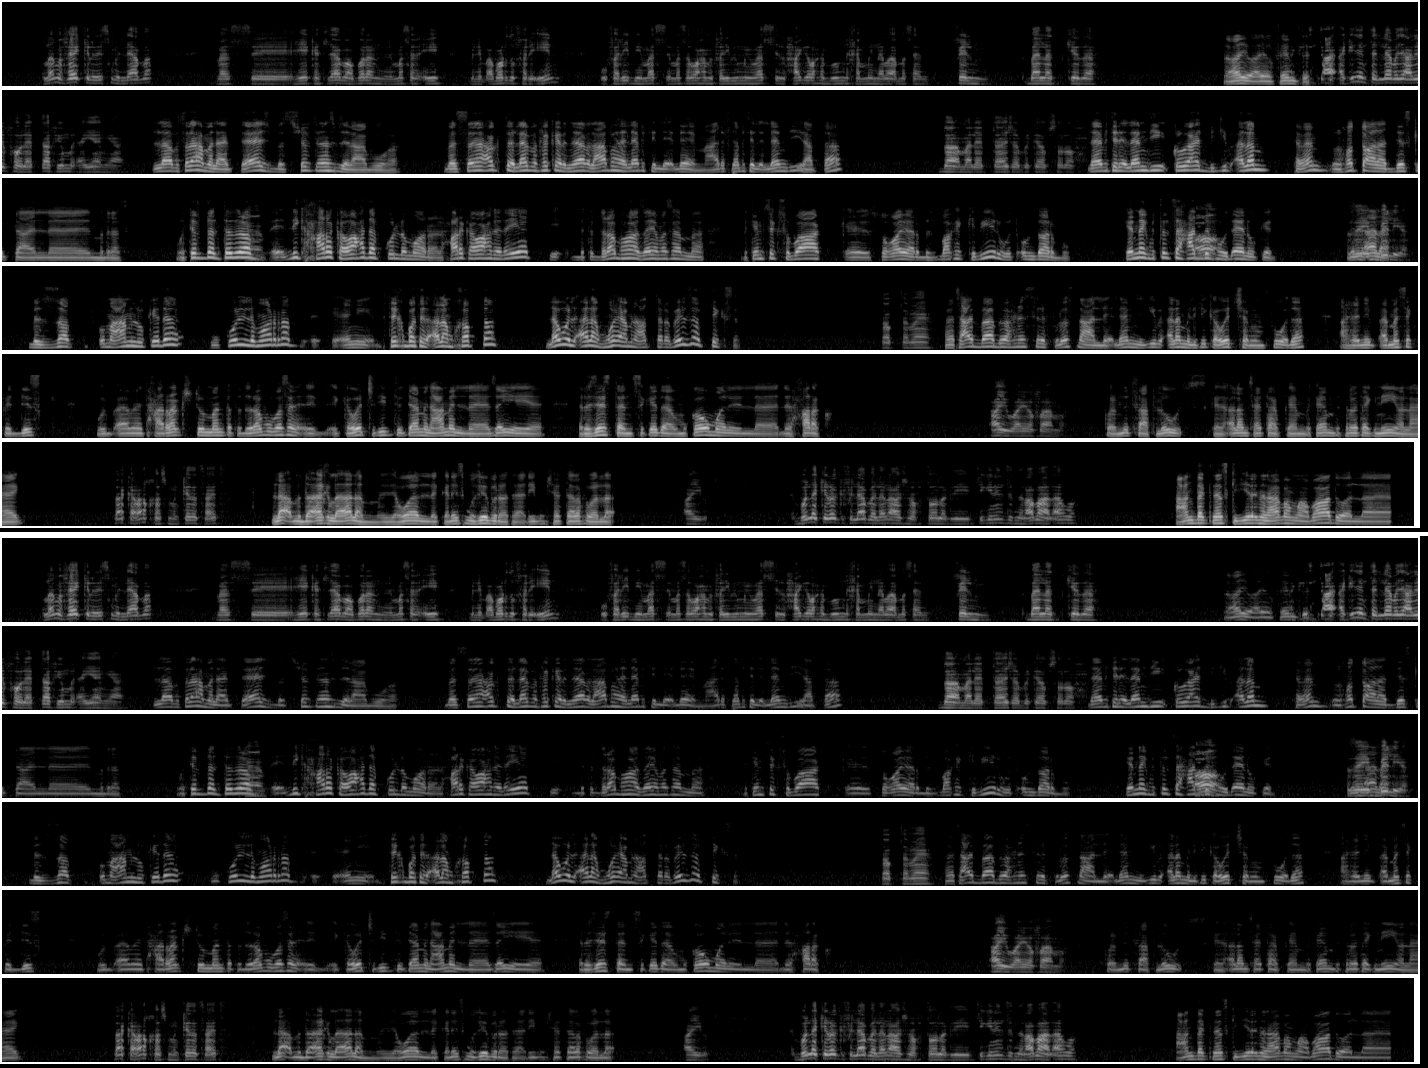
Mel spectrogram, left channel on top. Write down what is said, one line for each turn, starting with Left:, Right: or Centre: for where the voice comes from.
Centre: والله ما فاكر اسم اللعبه بس آه، هي كانت لعبه عباره عن مثلا ايه بنبقى برضو فريقين وفريق بيمثل مثلا واحد من الفريقين بيمثل الحاجه واحنا بنقوم نخمنها بقى مثلا فيلم بلد كده
Left: ايوه ايوه فهمتك
Centre: اكيد انت اكيد انت اللعبه دي عارفها ولعبتها في يوم من الايام يعني
Left: لا بصراحة ما لعبتهاش بس شفت ناس بيلعبوها بس انا اكتر لعبة فاكر ان انا بلعبها هي لعبة الاقلام عارف لعبة الاقلام دي لعبتها
Centre: لا ما لعبتهاش قبل كده بصراحه
Left: لعبة الاقلام دي كل واحد بيجيب قلم تمام ونحطه على الديسك بتاع ال- المدرسة وتفضل تضرب
Centre: تمام.
Left: ليك حركة واحدة في كل مرة الحركة واحدة ديت بتضربها زي مثلا ما بتمسك صباعك آه، الصغير بصباعك الكبير وتقوم ضربه كأنك بتلسع حد
Centre: آه،
Left: في ودانه كده من
Centre: زي
Left: القلم
Centre: البلية.
Left: بالظبط تقوم عامله كده وكل مرة ب... يعني بتخبط القلم خبطة لو القلم وقع من على الترابيزة بتكسب
Centre: طب تمام.
Left: انا ساعات بقى بنروح نصرف فلوسنا على الأقلام نجيب القلم اللي فيه كاوتشة من فوق ده عشان يبقى ماسك في الديسك ويبقى ما يتحركش طول ما انت تضربه مثلا ال- الكاوتشة دي بتعمل عامل آه، زي ريزيستنس كده مقاومة لل... للحركة
Centre: أيوه، أيوه فاهمك.
Left: كنا بندفع فلوس كان القلم ساعتها بكام بكام ب 3 جنيه ولا حاجة
Centre: لأ كان أرخص من كده ساعتها،
Left: لا ما ده اغلى قلم هو اللي كان اسمه زبرة تقريبا مش عارف تعرفه ولا لا
Centre: أيوه. باقول لك إيه رأيك في اللعبة اللي أنا شرحتها لك دي، تيجي ننزل نلعبها على القهوة؟
Left: عندك ناس كتير نلعبها مع بعض ولا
